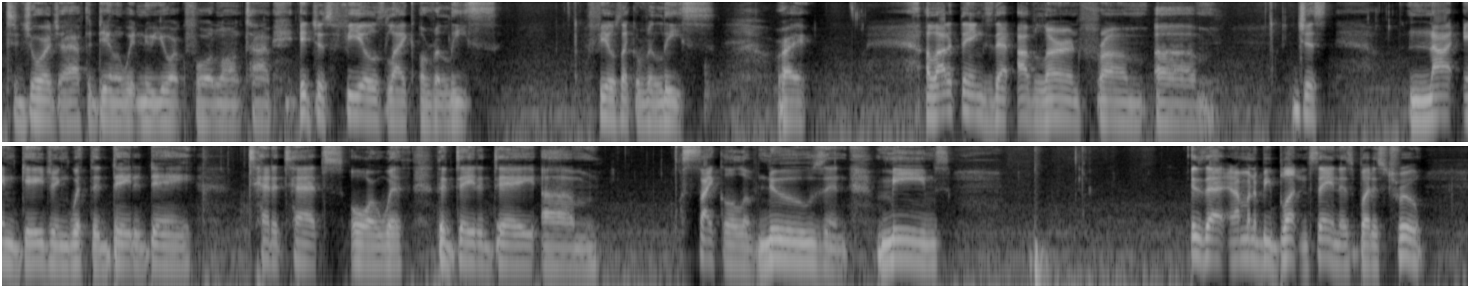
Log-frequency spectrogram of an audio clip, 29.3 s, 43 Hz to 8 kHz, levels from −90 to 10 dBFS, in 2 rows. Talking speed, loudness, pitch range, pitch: 130 wpm, -25 LUFS, 95-115 Hz, 100 Hz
